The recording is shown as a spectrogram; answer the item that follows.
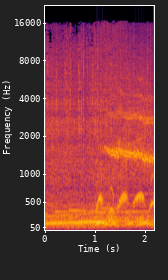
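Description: The engine of a motor pickle runs as the vehicle is driven up. A steady low hum is joined by warbling, rising-and-falling higher tones.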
